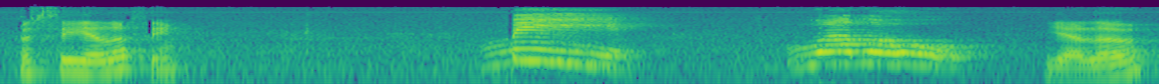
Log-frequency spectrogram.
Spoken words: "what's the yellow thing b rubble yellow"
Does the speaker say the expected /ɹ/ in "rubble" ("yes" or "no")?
no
